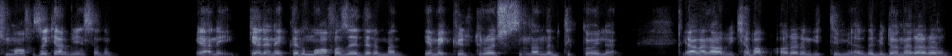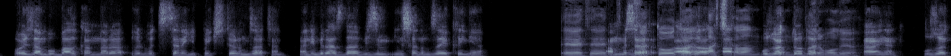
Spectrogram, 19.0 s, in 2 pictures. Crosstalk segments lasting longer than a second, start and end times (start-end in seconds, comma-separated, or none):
15.6-17.8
